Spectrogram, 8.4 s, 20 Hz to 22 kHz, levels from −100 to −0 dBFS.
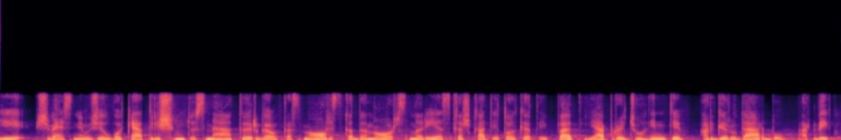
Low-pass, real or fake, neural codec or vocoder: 7.2 kHz; fake; codec, 16 kHz, 2 kbps, X-Codec, HuBERT features, trained on general audio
